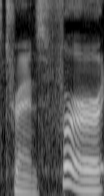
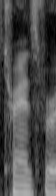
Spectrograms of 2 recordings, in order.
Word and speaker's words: transfer: of course you could also pronounce this word as transfer if it's a verb but very few people actually say it that way we use transfer as both the noun and the verb and yes they can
